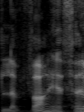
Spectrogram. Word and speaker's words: Leviathan: So I can pronounce it on, like, Leviathan, is it? Vyant, so I'm just making sure. – That's or Levy. – That's Leviathan.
